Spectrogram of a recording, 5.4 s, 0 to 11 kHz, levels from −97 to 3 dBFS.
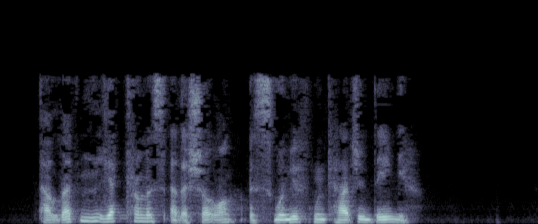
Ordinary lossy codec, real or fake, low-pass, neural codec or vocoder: MP3, 32 kbps; fake; 7.2 kHz; codec, 16 kHz, 1 kbps, FunCodec, trained on LibriTTS, 50 frames a second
